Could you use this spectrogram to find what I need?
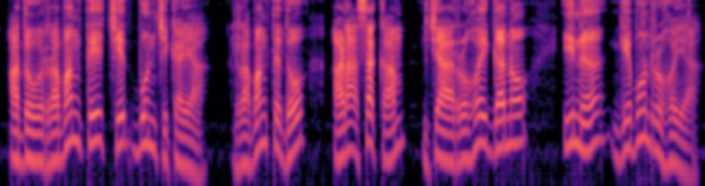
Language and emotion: Santali, neutral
